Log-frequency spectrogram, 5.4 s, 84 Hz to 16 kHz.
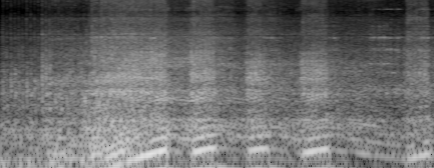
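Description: A heavy diesel engine of a new Indofarm 3055 tractor idles steadily nearby, its low rumble pulsing slightly as the revs rise and fall.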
